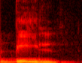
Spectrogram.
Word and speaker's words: Beall: वी had visiting us at this time a nervous first cousin of mine named BRICS बील, BEALL, बील. हम लोग इसको pronounce करते हैं बील, ठीक है.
